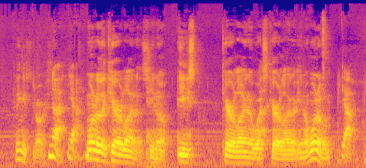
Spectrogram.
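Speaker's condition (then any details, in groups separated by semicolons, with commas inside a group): No condition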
